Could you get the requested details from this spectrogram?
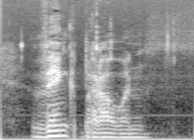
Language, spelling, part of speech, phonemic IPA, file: Dutch, wenkbrauwen, noun, /ˈwɛŋɡbrɑuwə(n)/, Nl-wenkbrauwen.ogg
- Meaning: plural of wenkbrauw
